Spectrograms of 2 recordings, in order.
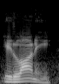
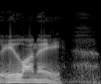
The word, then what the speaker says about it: ilani: for saying things wrong i initially pronounced elon a as ilani because that's how i thought it sounded and i was lectured by some people far younger than i am that david is pronounced elon a so that's that has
